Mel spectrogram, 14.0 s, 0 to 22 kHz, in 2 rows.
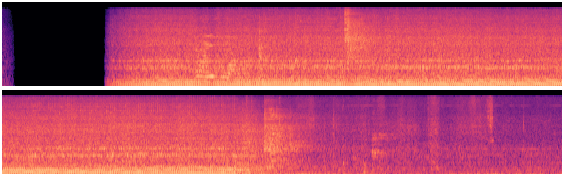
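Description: Can-Am Maverick X3's turbocharged three-cylinder engine idling steadily, just started and warming up. About ten seconds in, the sound drops sharply to a faint background level.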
